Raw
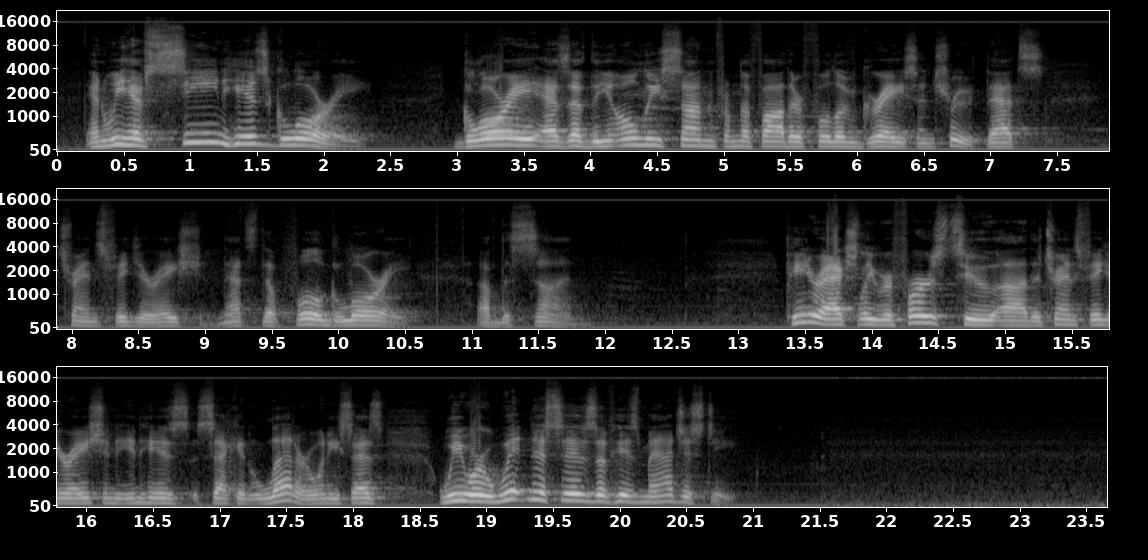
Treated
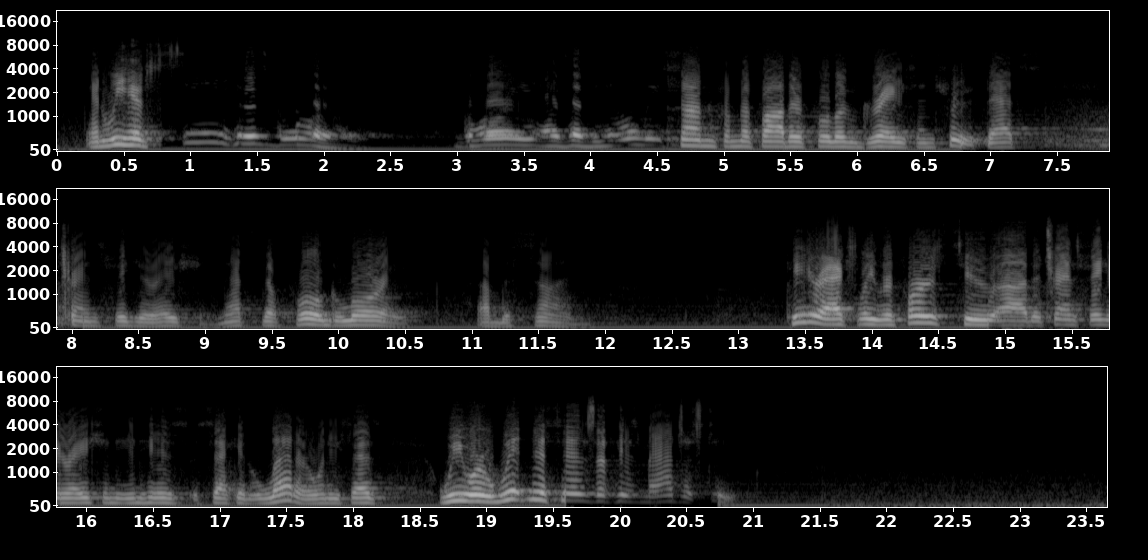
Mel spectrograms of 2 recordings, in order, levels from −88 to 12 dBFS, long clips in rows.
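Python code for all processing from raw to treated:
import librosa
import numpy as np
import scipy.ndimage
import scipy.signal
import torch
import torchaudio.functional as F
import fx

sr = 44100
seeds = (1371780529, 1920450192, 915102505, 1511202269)

y = fx.chain(x, sr, fx.curve_eq(hz=(110.0, 190.0, 300.0, 440.0, 1100.0, 2100.0, 6300.0), db=(0, -20, -24, 3, -27, -22, 2)),
    fx.env_flanger(rest_ms=5.8, full_db=-17.0), at=(0.78, 4.58))
y = fx.chain(y, sr, fx.highpass(hz=140.0, slope=24),
    fx.band_squash(depth_pct=100), at=(6.78, 8.09))
y = fx.chain(y, sr, fx.highpass(hz=740.0, slope=6),
    fx.leveller(passes=2), at=(14.87, 15.81))
y = fx.chain(y, sr, fx.highpass(hz=700.0, slope=12),
    fx.tilt_eq(slope=2.0),
    fx.comb(ms=5.0, depth=0.41), at=(19.59, 20.74))
y = fx.wiener(y, sr, points=25)
y = scipy.signal.sosfilt(scipy.signal.butter(2, 7600.0, 'lowpass', fs=sr, output='sos'), y)
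y = y * 10.0 ** (-8.5 / 20.0)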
